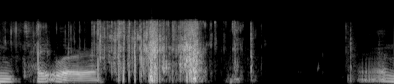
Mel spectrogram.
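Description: A plastic wrapper crinkles between fingers.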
